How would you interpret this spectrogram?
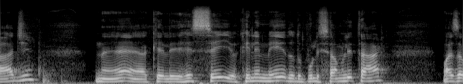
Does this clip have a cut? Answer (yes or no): no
